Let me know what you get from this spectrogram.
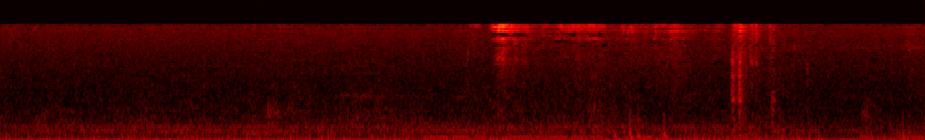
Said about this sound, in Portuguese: É como alguém que tem chaves. Dá-me essas chaves ali.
